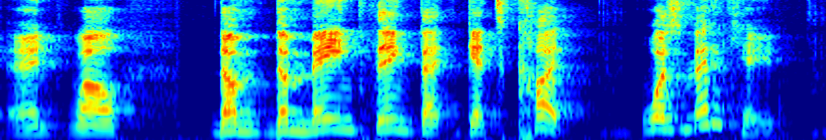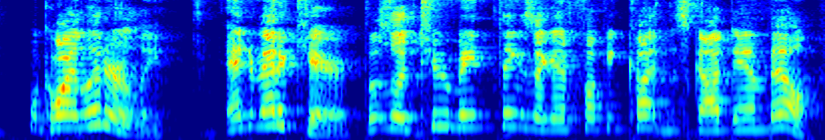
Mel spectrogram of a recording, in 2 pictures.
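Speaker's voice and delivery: loud, exasperated outburst, pitch climbing high; angry rant. Real, not acted. Streamer raging at viewers about the bill, loud angry outburst. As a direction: shout it out in disbelief and fury. Ranting at Trump's Medicaid cuts.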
